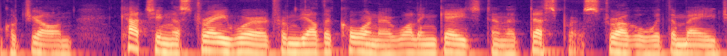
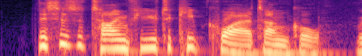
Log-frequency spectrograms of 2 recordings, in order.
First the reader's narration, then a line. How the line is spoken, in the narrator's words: retorted Patsy merrily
